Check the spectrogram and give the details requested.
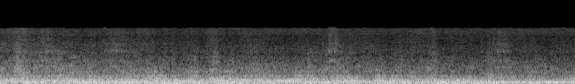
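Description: Inside a coach of a steam-hauled heritage train running slowly along a station platform: a steady low rumble with faint clicks about once a second.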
